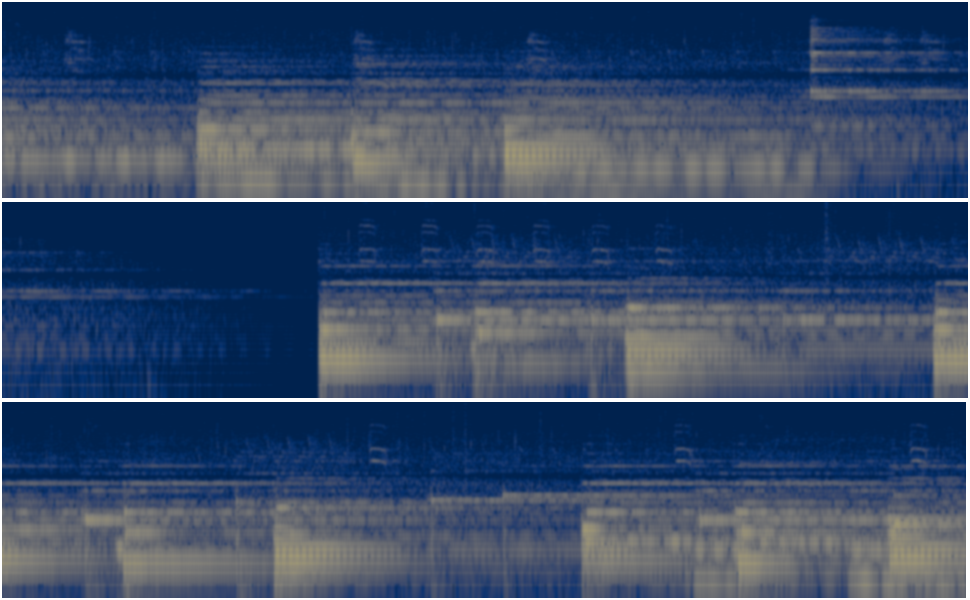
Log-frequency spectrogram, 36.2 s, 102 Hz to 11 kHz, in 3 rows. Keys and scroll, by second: 13.9 ctrl+space, 24.8 ctrl+space, 35.4 ctrl+g.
